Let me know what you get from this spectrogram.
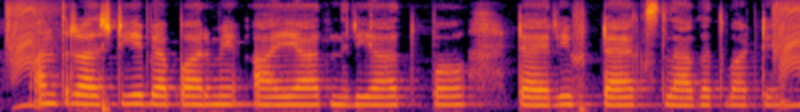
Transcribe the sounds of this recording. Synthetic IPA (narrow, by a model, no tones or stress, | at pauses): ə̰̃nt̪əɾɾaːʃʈɾiːjəbjaːpaːɾmẽaːjaːt̪nɪɾjaːt̪pəʈɛːɾɪpʰʈɛːkslaːɡət̪baːʈẽː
